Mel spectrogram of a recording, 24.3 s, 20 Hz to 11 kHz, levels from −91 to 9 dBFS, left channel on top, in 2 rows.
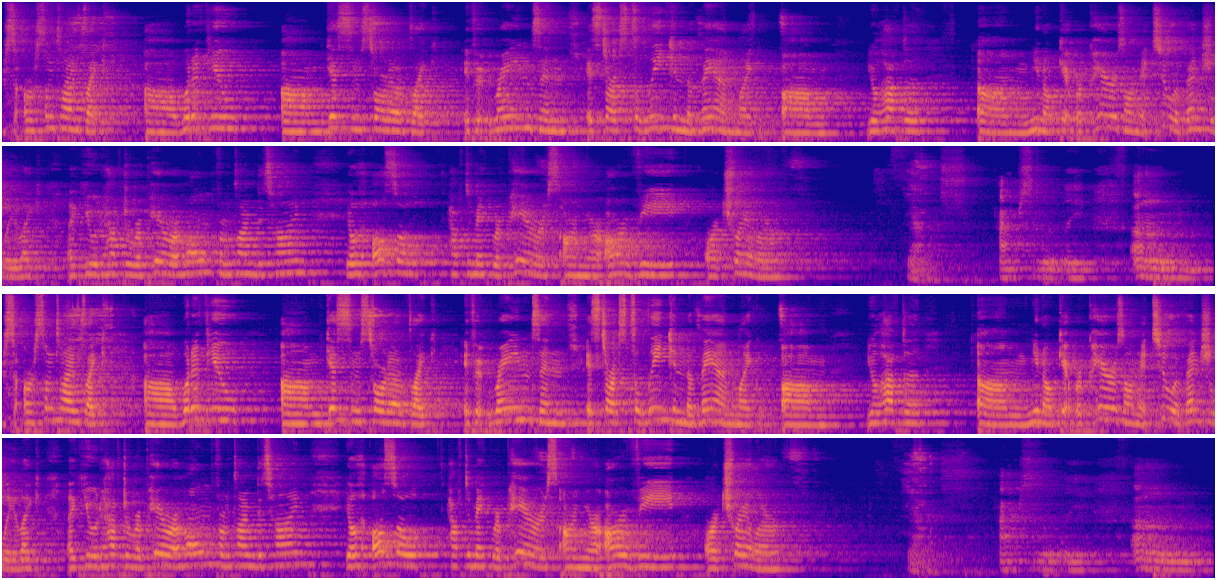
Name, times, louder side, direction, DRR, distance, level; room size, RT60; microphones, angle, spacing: voice 1, 0.0-2.4 2.8-4.3 4.6-8.3 8.6-9.2 9.8-16.3 16.6-18.9 19.2-19.9 21.2-21.4, right 3 dB, 80° right, 7 dB, 1.0 m, -24 dB
voice 2, 21.2-21.8 22.1-24.1, left 2 dB, 70° left, 2 dB, 1.5 m, -36 dB
14.5 x 4.9 x 8.6 m, 2.1 s
head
